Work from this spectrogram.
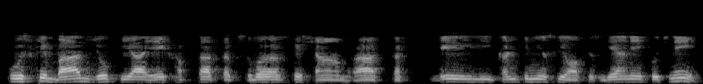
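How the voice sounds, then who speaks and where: A man from India sharing his recovery story at an online support meeting, earnest and repetitive, sometimes acting out his own past voice. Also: medium pitch. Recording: muffled phone-like online call audio.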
